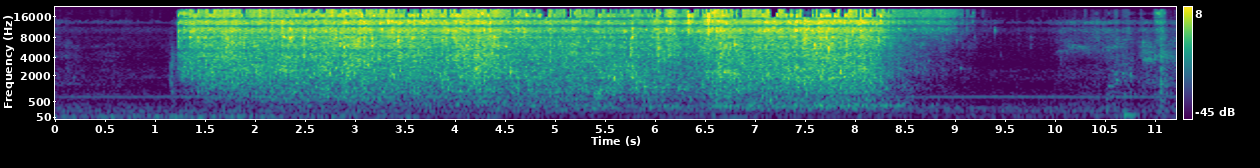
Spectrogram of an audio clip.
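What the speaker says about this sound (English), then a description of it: "Then we have 10 litres of water." Ten litres of water pour steadily into a large cooking pot for Indian restaurant-style base gravy, a full gushing splash lasting about seven seconds before tapering to a quieter trickle and stopping.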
